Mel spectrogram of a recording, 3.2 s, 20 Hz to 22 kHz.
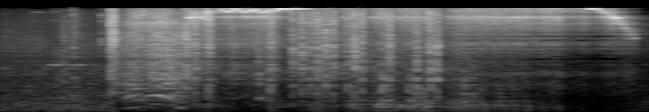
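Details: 2001 Honda Civic 1.7L with start-run-stall: the starter whirs, the engine catches raggedly, then stumbles and dies. Spark, fuel and compression were present and removing the upstream O2 sensor changed nothing; the timing belt was one tooth off and was reset.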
